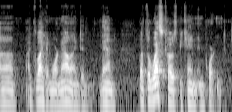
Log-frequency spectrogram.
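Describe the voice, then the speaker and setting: A man with an American accent speaks at a moderate pace in a very deep, low pitch, his tone dark and mellow, somewhat breathy, with fairly even intonation. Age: 60s. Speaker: retired dentist and novelist. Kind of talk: interview.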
